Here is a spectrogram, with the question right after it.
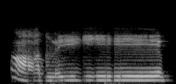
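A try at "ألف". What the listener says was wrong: ভাইজান আমি বলেছি আলিফ টান দেবেন না।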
